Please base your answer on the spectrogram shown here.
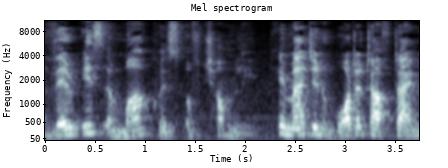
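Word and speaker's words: Cholmondeley: If you think that the name of this place in northwest England is pronounced Chalmonde, you're completely wrong. It's pronounced Chalmonde.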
